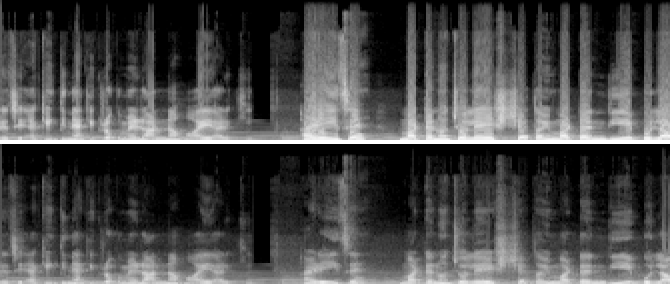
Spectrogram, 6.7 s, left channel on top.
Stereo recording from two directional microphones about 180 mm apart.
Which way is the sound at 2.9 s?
55° left (ahead or behind).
